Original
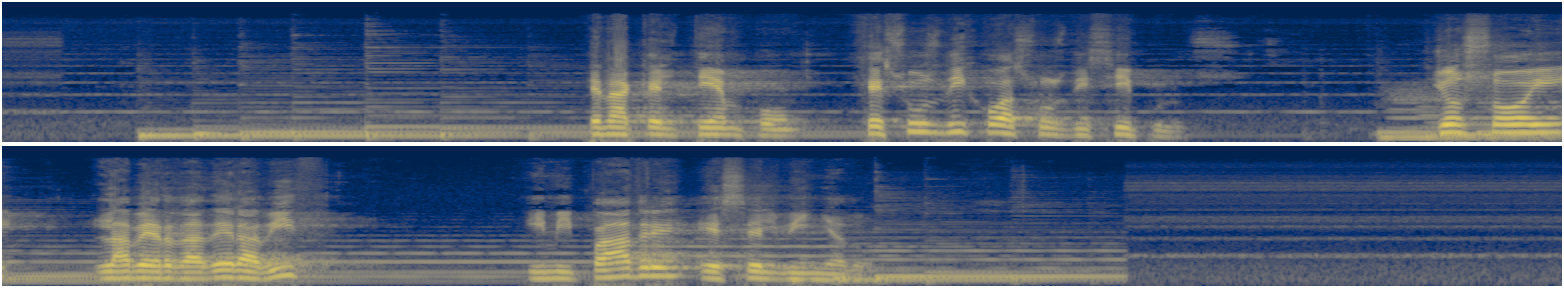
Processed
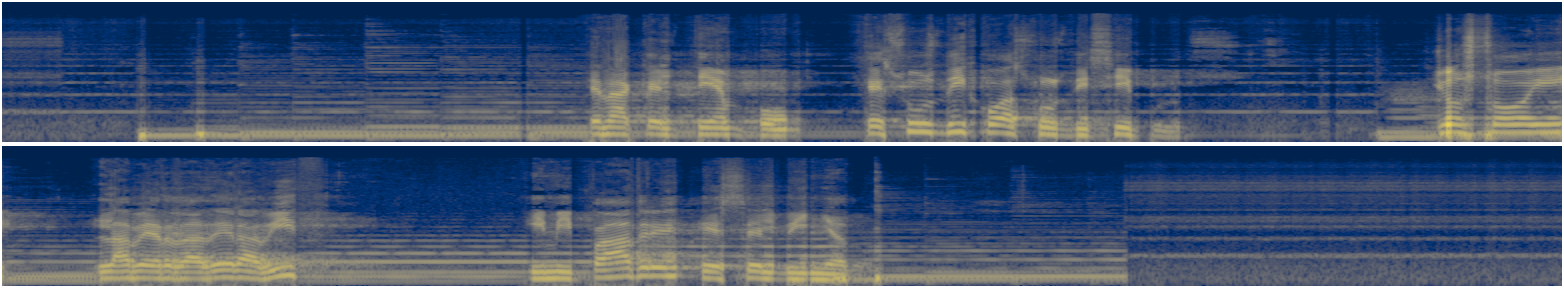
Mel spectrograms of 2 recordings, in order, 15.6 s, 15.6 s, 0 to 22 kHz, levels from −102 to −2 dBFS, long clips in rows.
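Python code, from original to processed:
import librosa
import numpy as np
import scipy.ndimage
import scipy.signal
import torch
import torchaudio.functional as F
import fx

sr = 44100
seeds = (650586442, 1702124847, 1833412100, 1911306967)

y = fx.level_steps(x, sr, step_db=15)
y = y * librosa.db_to_amplitude(4.5)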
